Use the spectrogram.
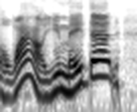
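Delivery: amazed, admiring, awed wonder. Example compliment on someone's costume, amazed and admiring. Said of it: "That is a show of wonder".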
